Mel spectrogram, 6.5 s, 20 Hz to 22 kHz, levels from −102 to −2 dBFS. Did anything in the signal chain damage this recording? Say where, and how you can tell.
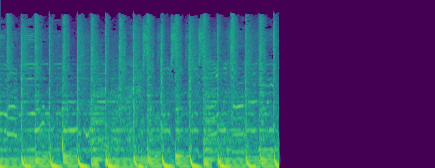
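Yes: an audio dropout to silence at 4.18 s runs to the end, leaving silence with no room tone, a flat waveform line. Likely a lost input device or link.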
